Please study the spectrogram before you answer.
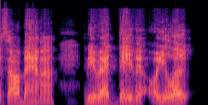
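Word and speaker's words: Oyelowo: You've got Zoe Saldana and you've got David Oyelolo. Oyelolo. There it is. Okay. Oyelolo. I actually watched this pronounce his name a little bit ago on YouTube because I wanted to give respect to it.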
